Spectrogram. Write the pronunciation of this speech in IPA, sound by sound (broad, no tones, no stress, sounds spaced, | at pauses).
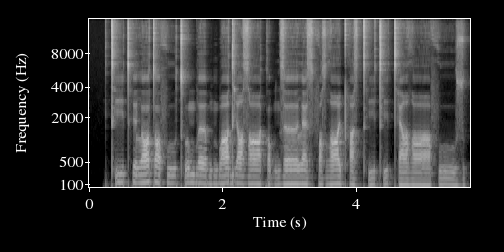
tʼ i t̪ʰ ɪ l ɒ t ɒ f uː tʼ ʊ m b ɜː b m b ɑ d iː zˤ ɑː k ɒ b n z ɜː l æ z f ɒ z ðˤ iː pʰ ɑ z tʼ i tʼ i t̪ʰ æ ðˤ ɑː f uː z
